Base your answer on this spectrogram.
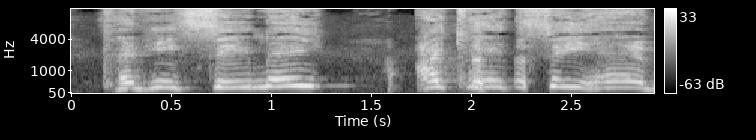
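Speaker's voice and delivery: shrill, very high, loud, drawn-out screaming. Retelling a CTO screaming in the middle of the office, imitating someone screaming. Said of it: "they're just screaming in the middle of the office".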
